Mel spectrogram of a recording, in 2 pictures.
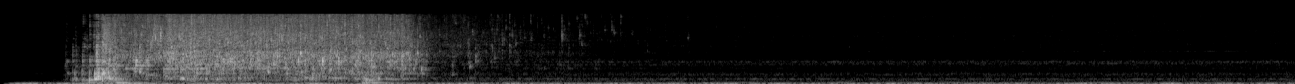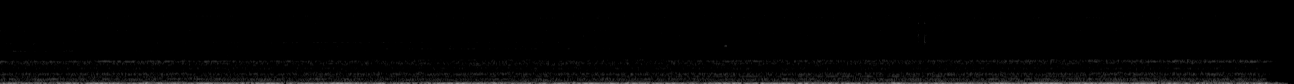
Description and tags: bathroom toilet flush D100 XY
bath, bathroom, d100, flush, pcm, recording, toilet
